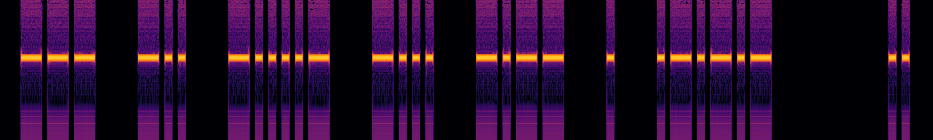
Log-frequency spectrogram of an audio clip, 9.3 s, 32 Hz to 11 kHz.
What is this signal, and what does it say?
Morse code, heard as a keyed tone, about 18 wpm, spaced as for 12 wpm, 1000 Hz. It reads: OD-BYE. I
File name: qotdfiles / 12wpm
